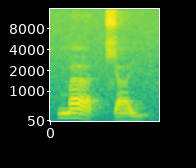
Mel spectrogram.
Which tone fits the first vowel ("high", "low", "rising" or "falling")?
falling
